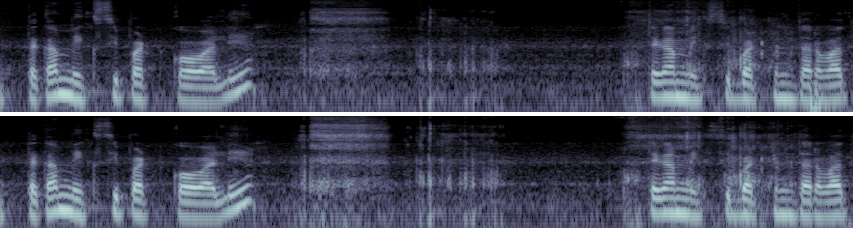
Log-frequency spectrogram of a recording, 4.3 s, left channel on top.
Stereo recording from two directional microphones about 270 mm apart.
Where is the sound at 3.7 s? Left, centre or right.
Centre.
